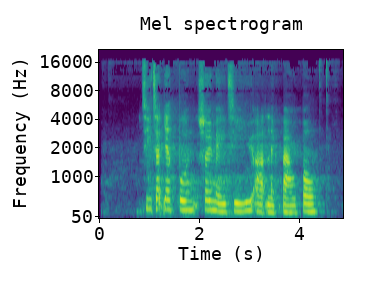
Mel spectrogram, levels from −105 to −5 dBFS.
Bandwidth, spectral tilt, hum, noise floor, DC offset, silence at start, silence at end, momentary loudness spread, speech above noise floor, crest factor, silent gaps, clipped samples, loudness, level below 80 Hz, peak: 17 kHz; -5 dB/octave; none; -63 dBFS; under 0.1%; 0.85 s; 0.5 s; 6 LU; 44 dB; 18 dB; none; under 0.1%; -19 LUFS; -68 dBFS; -2 dBFS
